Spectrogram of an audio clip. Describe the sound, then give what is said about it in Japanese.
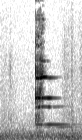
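Glasses of Koshu wine, a grape variety grown in Yamanashi, clink once in a toast, a bright ring whose high shimmering tones linger and fade over a fraction of a second in quiet surroundings. “ただきますチンチン乾杯チンチン”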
